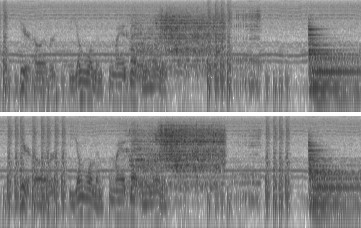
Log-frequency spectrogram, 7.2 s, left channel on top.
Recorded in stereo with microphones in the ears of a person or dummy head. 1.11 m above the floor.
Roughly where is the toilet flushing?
Right.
